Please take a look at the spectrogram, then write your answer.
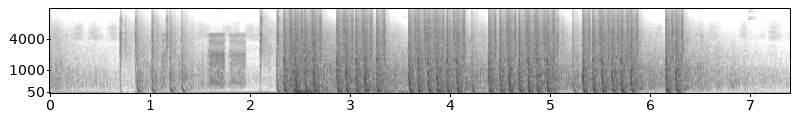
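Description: Video game suppressive gunfire in a military squad match, rapid close machine-gun bursts with single shots scattered among them, loud and sustained for several seconds with brief gaps.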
